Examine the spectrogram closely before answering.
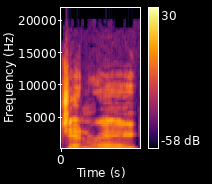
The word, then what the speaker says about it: genre: genre or genre or genre is because it's french and it's weird so just learn how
